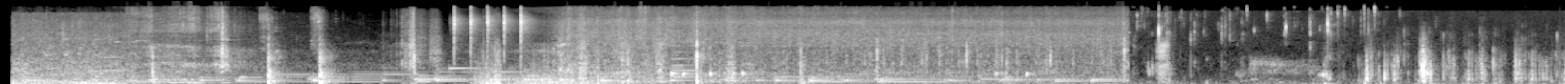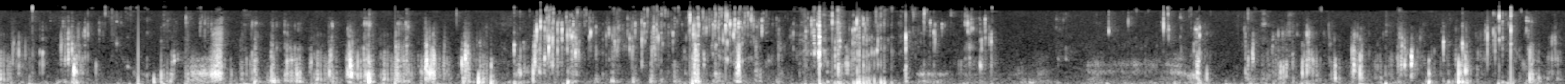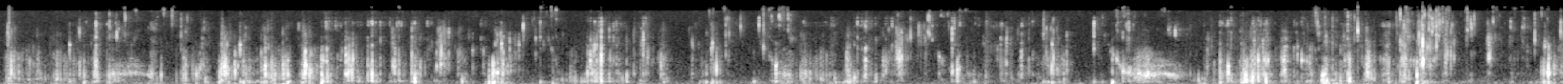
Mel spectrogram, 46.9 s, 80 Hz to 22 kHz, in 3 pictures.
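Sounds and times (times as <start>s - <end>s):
person chewing crunchy food: 3.9s - 46.9s.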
